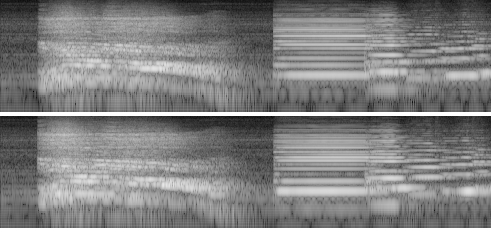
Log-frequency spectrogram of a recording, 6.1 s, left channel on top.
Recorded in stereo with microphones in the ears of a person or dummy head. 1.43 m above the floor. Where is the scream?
55° right (ahead or behind), 0.7 m; by 2.8 s 40° left (ahead or behind), 1.3 m.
